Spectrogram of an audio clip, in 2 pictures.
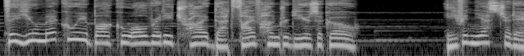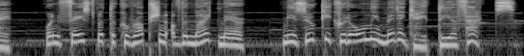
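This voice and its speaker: A woman playing a solemn, resolute warrior ruler in a video game, speaking in a measured, formal, grave way. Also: on the high side, animated, darkish tone, faint music behind, natural voice. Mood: firm, resolute. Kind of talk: video game cutscene acting.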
